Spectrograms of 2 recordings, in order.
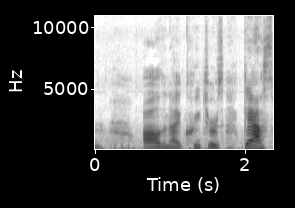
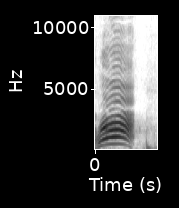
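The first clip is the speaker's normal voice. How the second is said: squawking What; 13 dB louder than usual. Acted. Parrot squawk.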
